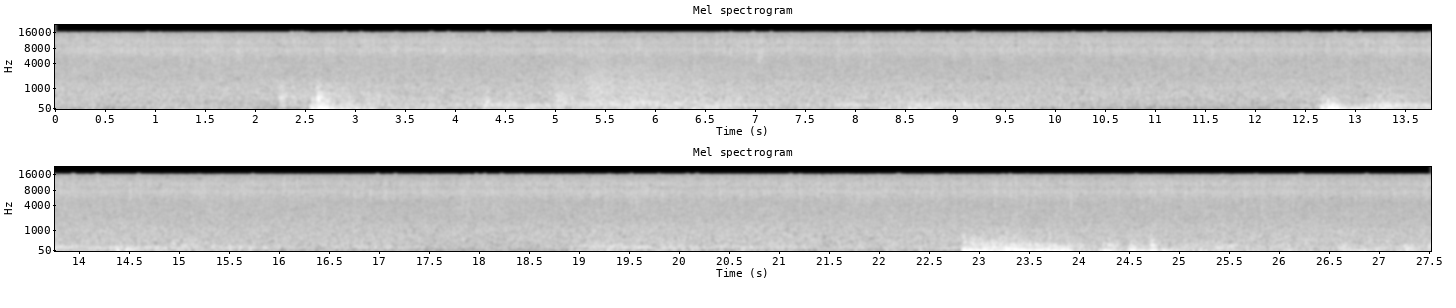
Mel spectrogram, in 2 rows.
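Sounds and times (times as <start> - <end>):
rain in an autumn field during a thunderstorm: 0.0 - 27.5
thunder rumbling over an autumn field: 2.2 - 7.6, 22.8 - 27.5.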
